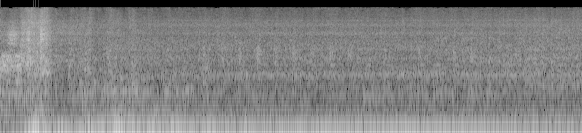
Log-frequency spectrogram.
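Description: A warmed-up Toyota Kijang Super idles with the distributor's vacuum advance hose disconnected, a loud, steady, rough engine rumble after a brief louder knock at the start.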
